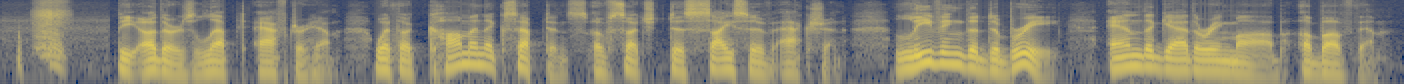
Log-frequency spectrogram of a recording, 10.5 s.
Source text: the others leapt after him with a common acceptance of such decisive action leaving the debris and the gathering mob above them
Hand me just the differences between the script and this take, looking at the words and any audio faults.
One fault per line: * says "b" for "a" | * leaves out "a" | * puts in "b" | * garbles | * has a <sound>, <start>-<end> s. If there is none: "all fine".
* has a sniff, 0.1-0.6 s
